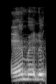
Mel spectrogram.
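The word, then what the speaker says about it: MLA: एमएलए, एमएलए को देखो जब आप लिखोगे तो ये आपको ए का साउंड देगा।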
